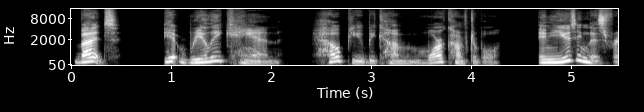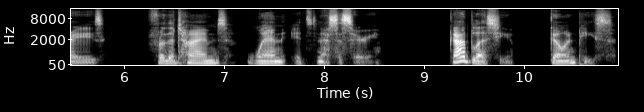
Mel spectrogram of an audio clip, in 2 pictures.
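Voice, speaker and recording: A woman hosting a faith-based advice podcast, talking in a calm, earnest, encouraging way with small laughs, recorded close on a mic. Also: low-pitched, a little slow, no echo. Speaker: podcast host.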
